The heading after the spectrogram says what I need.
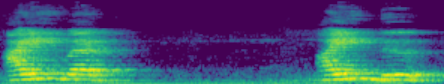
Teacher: ஐவர் ஐந்து சொல்லும்பொழுது ஐங்குற எழுத்தை தனியா சொல்லும்போது ஐ அப்படின்னு சொல்லுவோம் ஆனா ஐந்தோட சேர்த்து சொல்லும்போது ஒரு அரை மட்டும் குறையும் அரை மாத்திரை மட்டும் குறையும் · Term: ஐகார குறுக்கம்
